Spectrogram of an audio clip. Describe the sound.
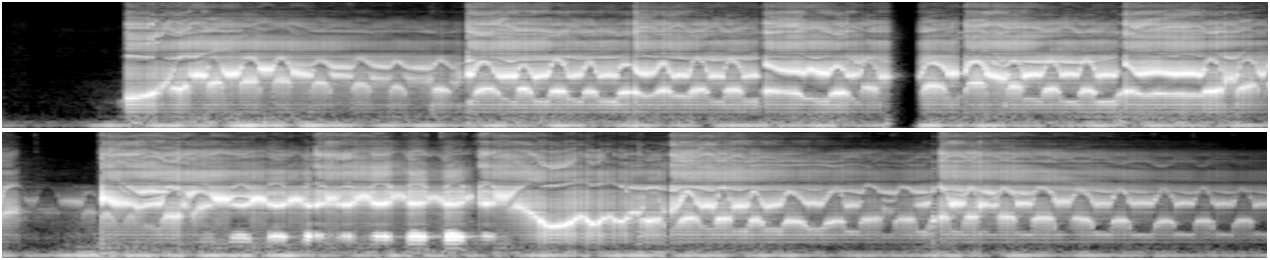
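A twangy, buzzing vocal imitation, made with the tongue, of the song of the morning lark of Yakutia: loud, rapid warbling trills that flutter up and down in pitch for about ten seconds, broken by a couple of brief pauses, with no talking.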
